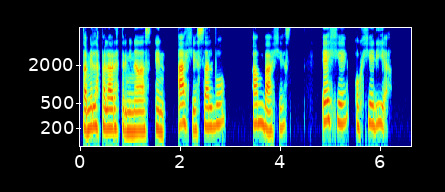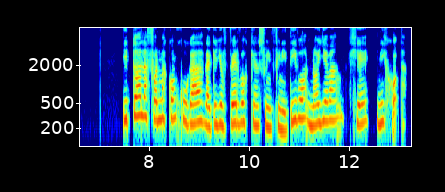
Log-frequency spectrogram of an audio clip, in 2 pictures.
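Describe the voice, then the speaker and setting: A woman from Chile giving a scripted spelling lesson, reading out example words one by one in a slow, deliberate way. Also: on the high side, no echo, studio quality. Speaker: workshop teacher.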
